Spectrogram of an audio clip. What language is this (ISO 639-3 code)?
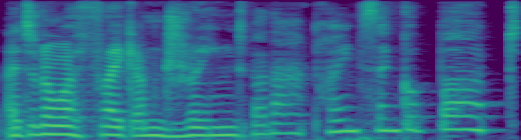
cym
